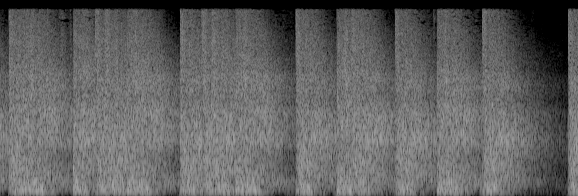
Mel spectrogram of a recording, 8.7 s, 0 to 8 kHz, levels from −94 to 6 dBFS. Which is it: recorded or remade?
recorded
